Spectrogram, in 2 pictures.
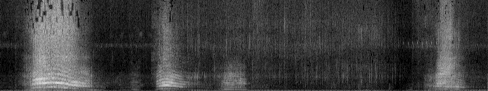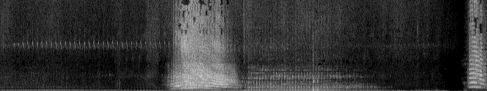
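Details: African bush elephant in its natural savanna habitat giving loud, brassy, harmonic trumpeting blasts of one to two seconds, about five spaced across the recording, with a quieter low rumble between blasts.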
